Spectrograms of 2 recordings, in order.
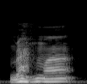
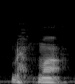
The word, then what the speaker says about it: Brahma: this thing continues but the fact is that Brahma should be pronounced as is it is written not in the twisted reverse way because it doesn't hold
